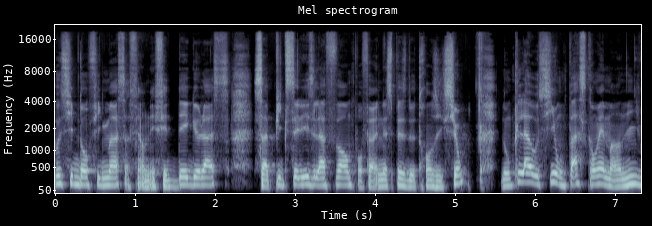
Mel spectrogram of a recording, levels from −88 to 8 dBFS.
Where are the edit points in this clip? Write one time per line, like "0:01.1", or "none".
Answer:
0:05.5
